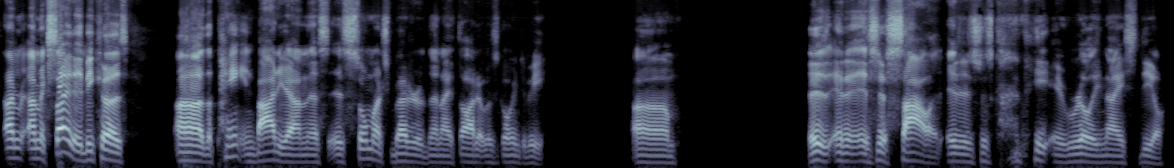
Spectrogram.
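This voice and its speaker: A man's voice: medium pitch, no room sound, clean studio sound. A man in his fifties, an engine builder in his workshop, walking through a project car in a rambling, enthusiastic way with lots of fillers and restarts. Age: 50s. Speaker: engine builder and shop owner. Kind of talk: casual walkaround of a project car.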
